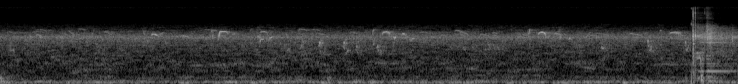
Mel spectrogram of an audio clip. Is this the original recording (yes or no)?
yes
